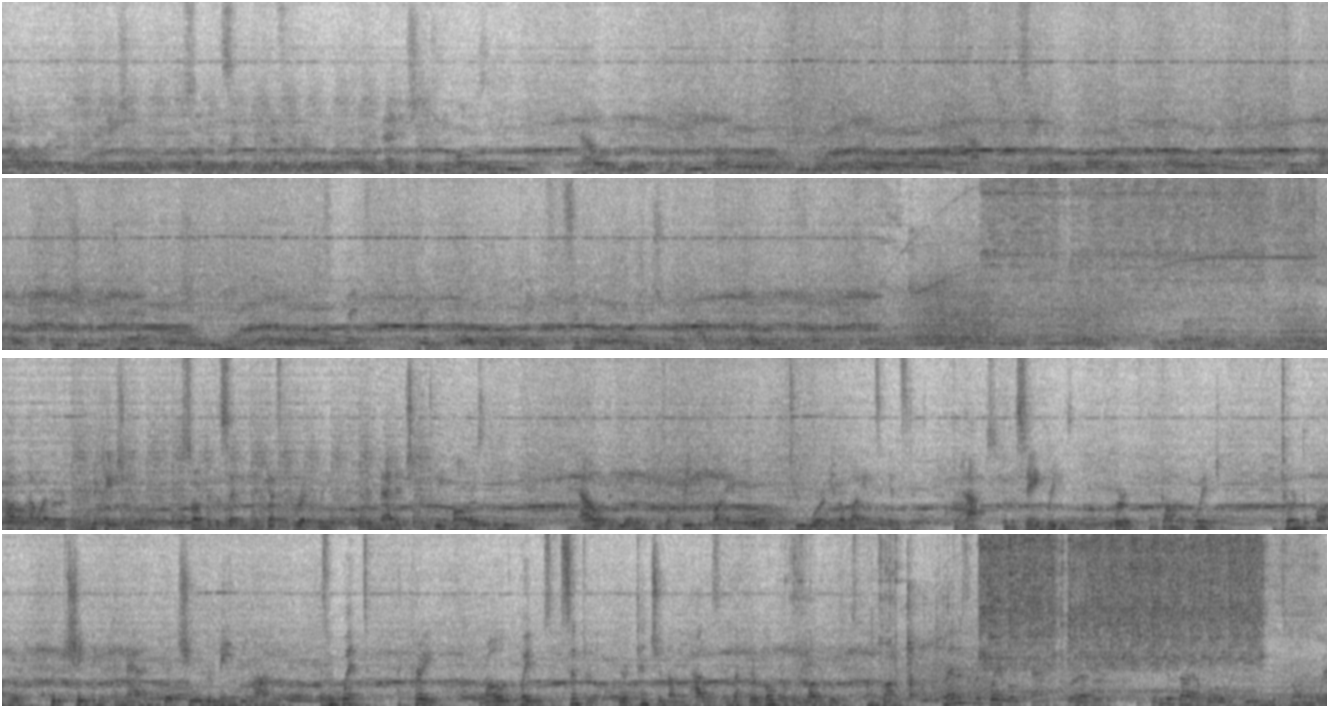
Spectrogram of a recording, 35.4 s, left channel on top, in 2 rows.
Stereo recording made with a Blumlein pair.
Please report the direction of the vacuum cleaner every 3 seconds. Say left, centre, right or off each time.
right, right, right, centre, left, left, left, left, left, left, left, left.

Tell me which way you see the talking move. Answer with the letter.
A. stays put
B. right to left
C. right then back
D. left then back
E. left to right
A.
